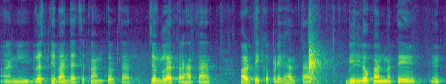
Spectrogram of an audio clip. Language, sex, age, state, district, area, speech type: Marathi, other, 30-45, Maharashtra, Buldhana, urban, spontaneous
